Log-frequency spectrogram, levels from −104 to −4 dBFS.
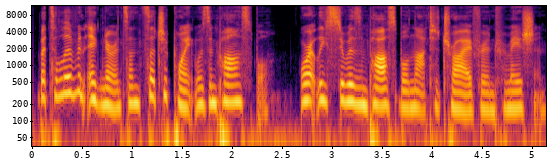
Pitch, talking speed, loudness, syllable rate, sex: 200 Hz, 255 wpm, -20 LUFS, 7.2 syllables/s, female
